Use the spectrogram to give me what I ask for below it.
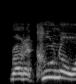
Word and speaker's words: Raducanu: the 18-year-old from Britain, Emma Raducanu, I believe is how you say it.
